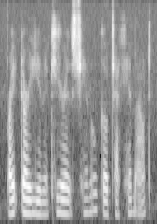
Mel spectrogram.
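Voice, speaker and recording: A quiet woman's voice with a dark, mellow tone, fairly low pitch and monotone, flat intonation at a fairly quick pace. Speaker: YouTuber. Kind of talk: casual vlog commentary.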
